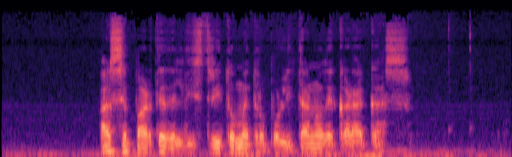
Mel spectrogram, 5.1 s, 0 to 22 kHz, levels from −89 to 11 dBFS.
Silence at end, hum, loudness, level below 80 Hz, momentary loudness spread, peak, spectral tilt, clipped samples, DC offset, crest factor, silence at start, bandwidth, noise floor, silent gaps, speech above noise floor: 0.3 s; none; -17 LUFS; -36 dBFS; 7 LU; -2 dBFS; -5 dB/octave; under 0.1%; under 0.1%; 16 dB; 0.15 s; 16 kHz; -43 dBFS; none; 28 dB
